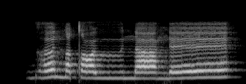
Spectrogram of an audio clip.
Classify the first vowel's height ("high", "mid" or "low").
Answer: low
